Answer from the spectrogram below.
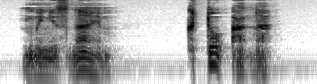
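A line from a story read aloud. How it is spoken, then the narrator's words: Quiet old woman's answer. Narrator (Russian): тихо ответила старуха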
